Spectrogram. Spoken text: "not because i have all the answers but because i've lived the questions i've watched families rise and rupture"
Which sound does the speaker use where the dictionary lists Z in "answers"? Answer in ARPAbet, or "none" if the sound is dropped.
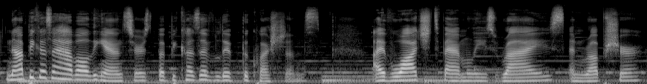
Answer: Z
